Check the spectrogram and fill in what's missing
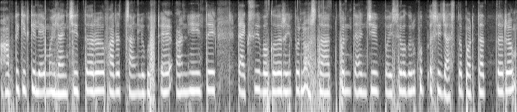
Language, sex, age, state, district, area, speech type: Marathi, female, 30-45, Maharashtra, Wardha, rural, spontaneous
